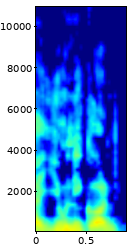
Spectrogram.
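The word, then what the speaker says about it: unicorn: यूनिकॉर्न, यहाँ पे भी है, तो ये क्या है? यू क्या है? वावेल है, बट इसको जब प्रोनाउंस करेंगे तो ये कैसे होगा? ये ऐसे यू प्रोनाउंस होगा, इसलिए इसके पहले भी क्या होगा?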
